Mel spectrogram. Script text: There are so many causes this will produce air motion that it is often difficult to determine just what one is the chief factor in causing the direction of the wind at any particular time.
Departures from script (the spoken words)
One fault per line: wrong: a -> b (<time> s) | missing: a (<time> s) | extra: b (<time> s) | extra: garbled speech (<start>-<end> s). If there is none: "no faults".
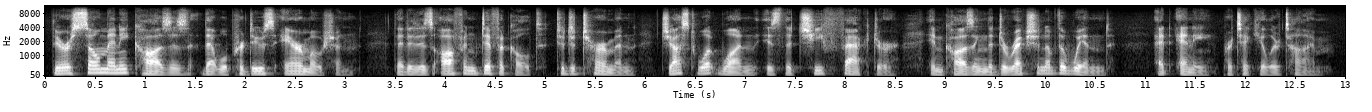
wrong: this -> that (1.6 s)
